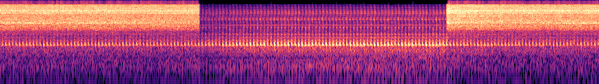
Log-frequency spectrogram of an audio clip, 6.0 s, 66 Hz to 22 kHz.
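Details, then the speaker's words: Master Airbrush TC-40T compressor with tank, regulator set at 30–35 psi, feeding a Paasche airbrush: steady even motor hum with hiss, no stalling or labouring; runs normally and holds about 30 psi. "Yeah, it seems to be able to stay at 30. It may be able to stay higher, but I think that's what the advantage of the tank is, that it will stay at 30 psi, 30, 35, as long as you want to keep it there."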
